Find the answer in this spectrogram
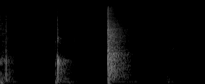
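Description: Hand claps in the hula clapping pattern: two duller cupped-hand claps (upoho) and then a sharp flat-handed clap (pa'i), about half a second apart, with the third clap the loudest.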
